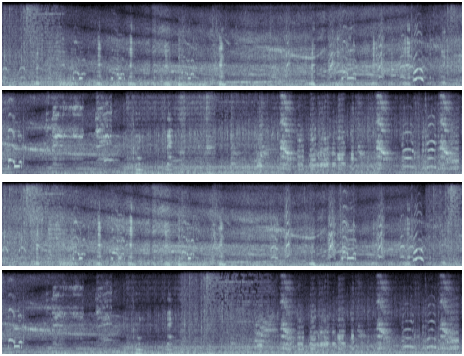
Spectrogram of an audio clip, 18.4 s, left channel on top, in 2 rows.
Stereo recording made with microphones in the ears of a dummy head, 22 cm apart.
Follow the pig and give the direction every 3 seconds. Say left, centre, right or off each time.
right, centre, left, left, left, left.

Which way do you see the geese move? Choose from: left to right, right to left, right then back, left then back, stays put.
right to left.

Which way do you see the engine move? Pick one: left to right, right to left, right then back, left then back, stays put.
right to left.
